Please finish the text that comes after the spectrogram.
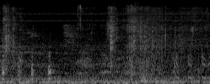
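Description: Chickens cluck in short, repeated calls over a steady background, several birds close by, with no talking.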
